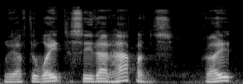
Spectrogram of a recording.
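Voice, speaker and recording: Explaining chart moves in casual chat, this trading-podcast host keeps asking "right?" and brings market scenarios to life as a lively storyteller. He speaks at a normal speed in a mid-range, gravelly voice.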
